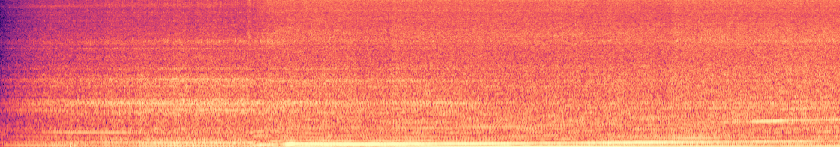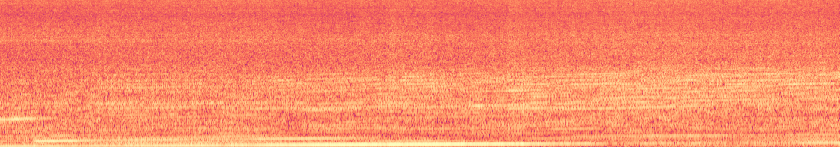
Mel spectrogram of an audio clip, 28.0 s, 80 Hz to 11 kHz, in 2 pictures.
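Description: Volkswagen 2.0 TSI Gen3 (EA888) turbocharged four-cylinder running hard on an engine dynamometer under sustained high load. The sound fades in at the start, the engine note steps up about four seconds in, and then the pitch climbs slowly and steadily.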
